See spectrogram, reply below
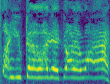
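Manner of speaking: mock very high-pitched, shrill shouted outburst. Retelling a driver who yelled at the speaker with his windows down: imitating someone yelling. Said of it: "Just yelling".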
